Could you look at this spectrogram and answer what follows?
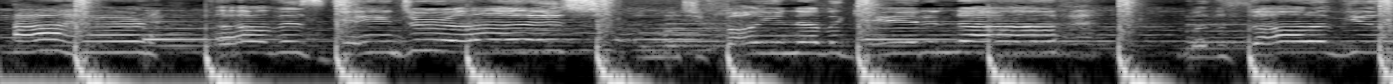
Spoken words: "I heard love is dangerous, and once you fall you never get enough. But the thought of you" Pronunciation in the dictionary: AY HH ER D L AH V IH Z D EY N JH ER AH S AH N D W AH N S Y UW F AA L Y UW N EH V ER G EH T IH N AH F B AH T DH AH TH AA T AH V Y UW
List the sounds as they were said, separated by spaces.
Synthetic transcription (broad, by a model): AY HH ER D AH V IH S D EY N JH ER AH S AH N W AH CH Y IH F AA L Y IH N EH V ER G EH T IH N AH F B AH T DH AH TH AA T AH V Y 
